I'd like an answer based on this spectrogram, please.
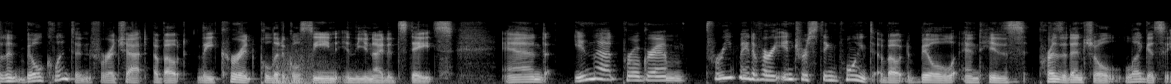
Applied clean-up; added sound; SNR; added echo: none; Explosion; 14 dB; none.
